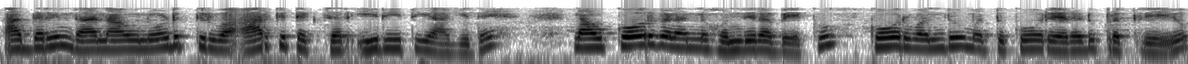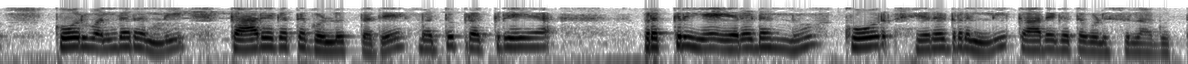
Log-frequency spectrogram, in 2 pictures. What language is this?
Kannada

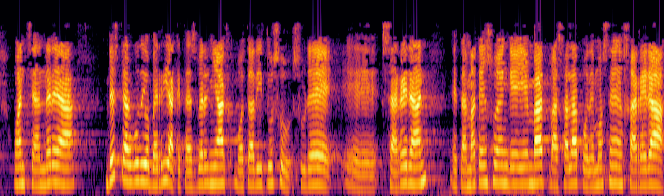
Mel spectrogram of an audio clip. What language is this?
Basque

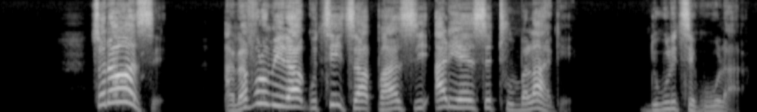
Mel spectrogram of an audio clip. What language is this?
Nyanja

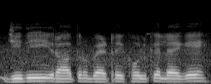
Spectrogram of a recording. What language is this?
Punjabi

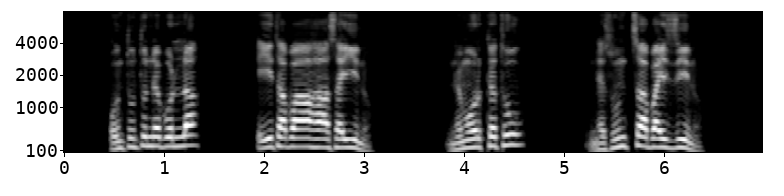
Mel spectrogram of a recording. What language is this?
Dawro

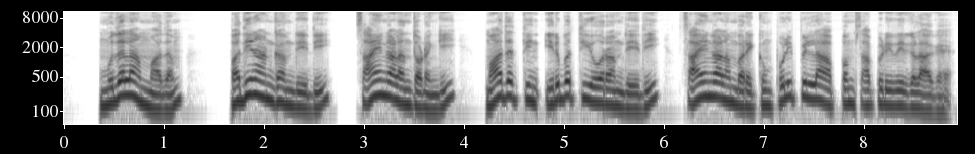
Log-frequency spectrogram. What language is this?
Tamil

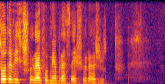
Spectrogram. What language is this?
Portuguese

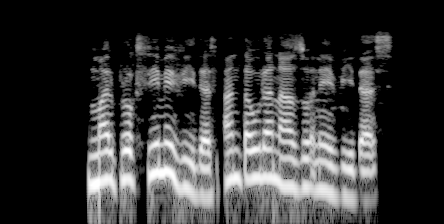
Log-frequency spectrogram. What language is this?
Esperanto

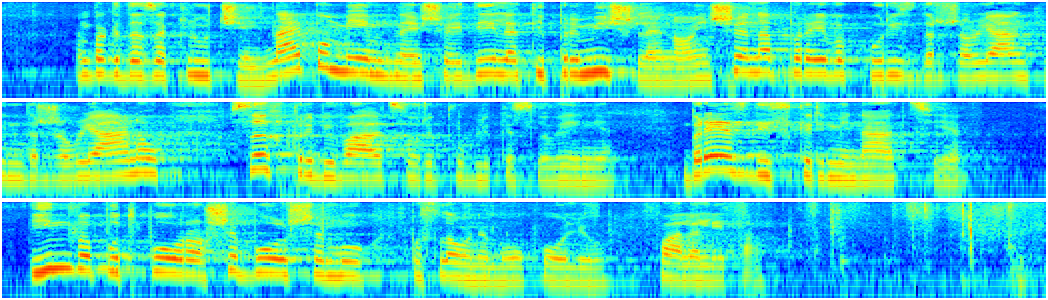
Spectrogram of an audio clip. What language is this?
Slovenian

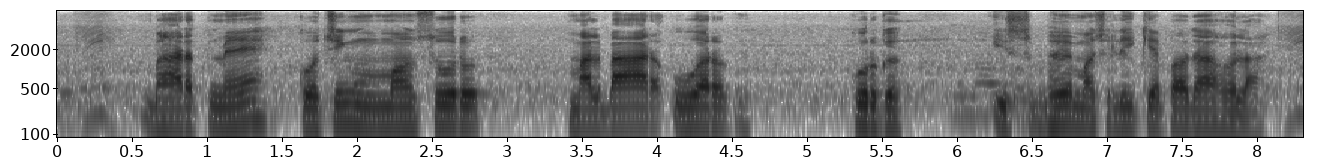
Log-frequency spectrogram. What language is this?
Bhojpuri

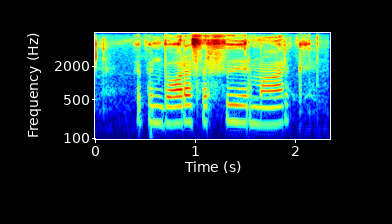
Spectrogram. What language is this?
Afrikaans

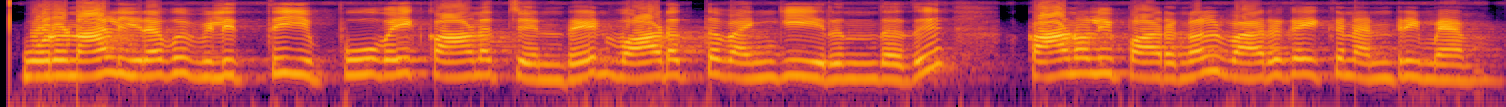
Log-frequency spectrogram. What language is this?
Tamil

